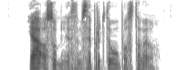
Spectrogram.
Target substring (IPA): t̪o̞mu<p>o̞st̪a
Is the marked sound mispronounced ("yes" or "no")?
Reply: no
